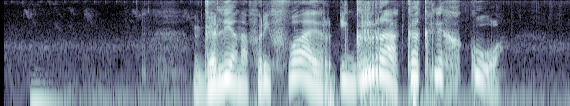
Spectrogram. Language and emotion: Russian, positive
